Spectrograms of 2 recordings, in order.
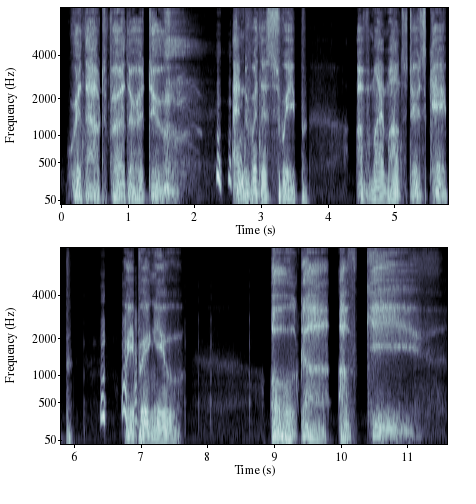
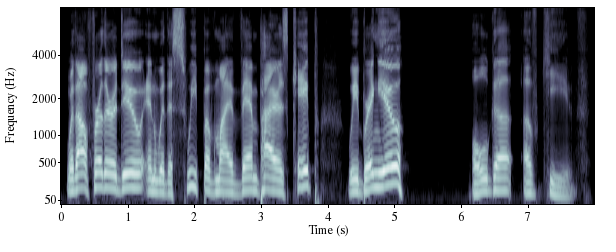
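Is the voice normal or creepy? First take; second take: creepy; normal. First: It is said in a creepy voice. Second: It is said in a normal voice.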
